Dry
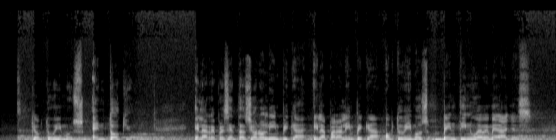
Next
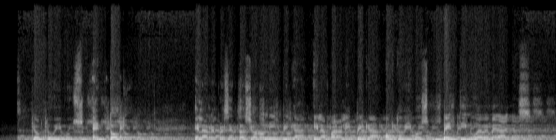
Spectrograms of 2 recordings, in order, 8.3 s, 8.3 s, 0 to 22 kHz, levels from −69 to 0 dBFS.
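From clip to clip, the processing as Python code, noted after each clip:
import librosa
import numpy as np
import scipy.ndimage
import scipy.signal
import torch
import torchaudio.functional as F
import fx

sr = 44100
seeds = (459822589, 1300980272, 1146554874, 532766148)

y = fx.mod_noise(x, sr, seeds[0], snr_db=26)
y = fx.echo_tape(y, sr, ms=201, feedback_pct=79, wet_db=-8, lp_hz=4000.0, drive_db=5.0, wow_cents=28)
y = fx.sustainer(y, sr, db_per_s=50.0)
y = y * librosa.db_to_amplitude(-2.5)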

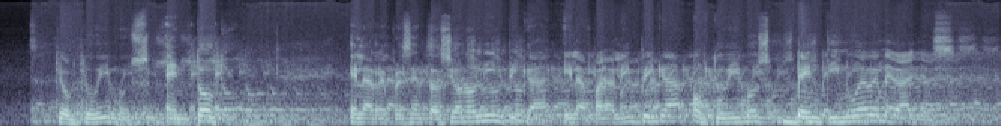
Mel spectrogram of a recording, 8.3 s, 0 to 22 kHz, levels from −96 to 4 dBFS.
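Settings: y = fx.record_warp(x, sr, rpm=78.0, depth_cents=100.0)
y = y * librosa.db_to_amplitude(2.5)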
